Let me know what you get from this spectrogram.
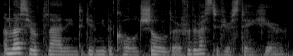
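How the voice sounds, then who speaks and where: A woman acts out a vampire captor in an ASMR roleplay, speaking in an intimate, whispery voice at a middle pitch. The vampire is menacing yet playful, taunting a captive at a leisurely, teasing pace. Clear background noise and ambience sit behind the voice. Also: fairly even intonation, brisk, close to an everyday voice.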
